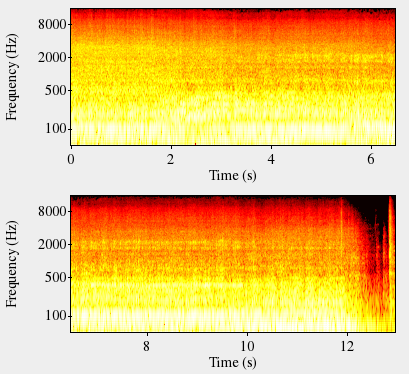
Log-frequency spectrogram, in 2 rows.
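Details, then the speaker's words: 1981 Camaro C-Prepared autocross car after Holley HydraMat install to fix fuel starvation: deep, steady idle for about twelve seconds with no stumbling or surging, then clean shutoff; engine runs fine, not yet driven or raced. "so obviously we need to drive it and race it, but I'd say that works."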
